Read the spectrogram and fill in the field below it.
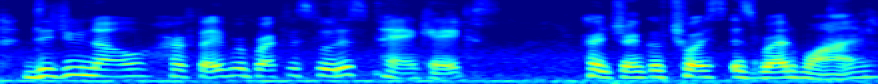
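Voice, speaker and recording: A woman's fairly low voice in an American accent, with vocal fry, fairly even intonation and a fairly quick pace. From Chicago. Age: 20s. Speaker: poet and activist. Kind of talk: spoken word poetry performance.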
